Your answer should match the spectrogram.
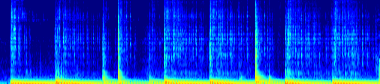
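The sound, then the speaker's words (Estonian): A low-pitched wooden string instrument plays a steady run of plucked notes, each attack bringing a small metallic clamp rattle and buzzing clicks as the tones ring and decay. No one speaks. “jaa kuule, aga kõlab ju väga hästi ja see väike klambri klõbin andis minu arust isegi ju natukene juurde jah, natuke sellist hi-hati või sellist põrget juurde onju.”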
